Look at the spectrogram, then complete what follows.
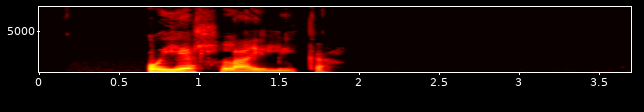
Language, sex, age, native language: Icelandic, female, 30-39, Icelandic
